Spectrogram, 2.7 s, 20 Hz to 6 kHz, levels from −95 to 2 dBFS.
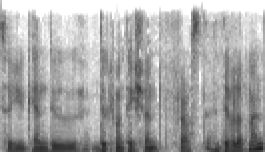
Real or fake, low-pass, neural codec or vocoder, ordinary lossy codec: real; 5.4 kHz; none; AAC, 32 kbps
